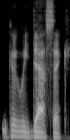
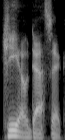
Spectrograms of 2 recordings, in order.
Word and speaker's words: geodesic: right mind would say oh it's not gooey desic is it nope it definitely isn't it's geodesic huh yep well you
